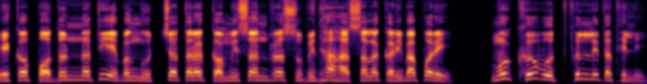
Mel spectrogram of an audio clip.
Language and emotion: Odia, happy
